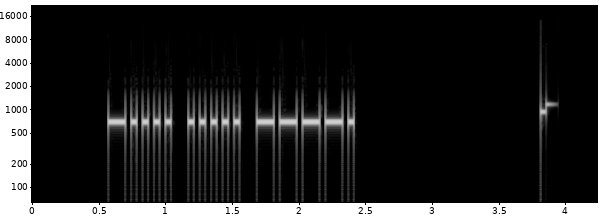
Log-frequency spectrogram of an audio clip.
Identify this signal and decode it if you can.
Morse code, heard as a keyed tone, about 28 wpm, 700 Hz. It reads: 659
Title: Numbers - 3-Digit 28wpm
